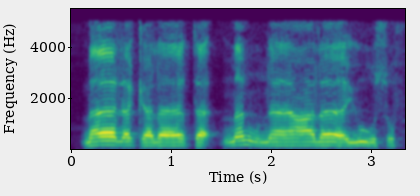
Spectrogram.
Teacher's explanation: يكون الروم بأن يفك الإدغام ثم تنطق النون الأولى بثلث حركة، ما لك لا تأمننا على يوسف، هكذا ما لك لا تأمننا على يوسف، نون مضمومة سريعة.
